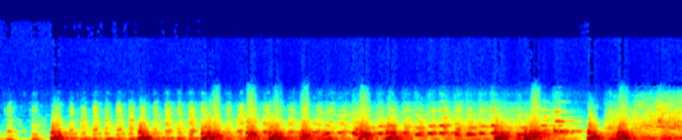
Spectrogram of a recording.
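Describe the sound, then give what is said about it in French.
A dog barks over and over in quick, insistent bursts, fairly loud and muffled from behind a door, with short yips between the louder barks. “Soudain, un chien aboie derrière la porte.”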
